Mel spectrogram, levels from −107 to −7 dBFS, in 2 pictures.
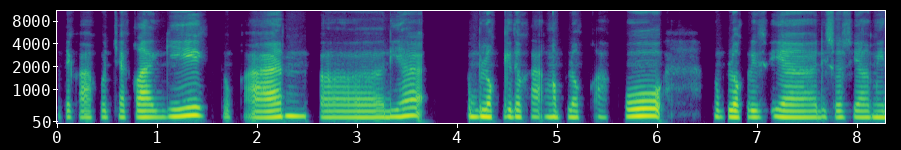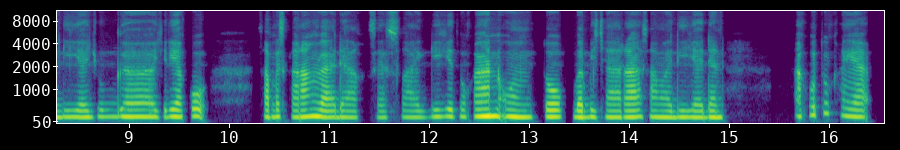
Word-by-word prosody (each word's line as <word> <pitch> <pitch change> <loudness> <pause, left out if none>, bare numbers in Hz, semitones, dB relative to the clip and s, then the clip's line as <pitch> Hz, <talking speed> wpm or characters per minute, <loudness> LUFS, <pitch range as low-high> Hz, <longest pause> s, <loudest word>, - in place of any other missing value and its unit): ketika 185 0 -12
aku 190 - -12
cek 185 -2 -8
lagi 205 +5 +3
gitu - - -18
kan, 200 +4 +1
eee 180 0 -2
dia 220 +4 +2 0.4
ngeblok 195 -1 +3
gitu 195 -1 -1
Kak, 195 0 -10
ngeblok 190 -1 -3
aku, 210 +3 +4 0.5
ngeblok 190 -1 +1
dis 185 0 -3
iya 185 -2 +1
di 185 - -8
sosial 185 0 -5
media 185 +1 -1
juga, 200 0 0
jadi 195 +1 0
aku 215 -1 0 0.6
sampai 195 -1 -1
sekarang 195 0 +1
nggak 185 -2 +3
ada 185 - -3
akses 180 -1 -12
lagi 185 +2 -7 0.2
gitu 200 0 -10
kan 210 0 +8
untuk 195 -1 +2
berbicara 185 0 0
sama 190 -1 -1
dia, 185 0 -1
dan 185 0 0 0.7
aku 205 +5 -5
tuh 300 - -8
kayak, 205 -6 -2
190 Hz, 140 wpm, -22 LUFS, 185-200 Hz, 0.7 s, kan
